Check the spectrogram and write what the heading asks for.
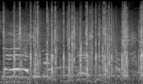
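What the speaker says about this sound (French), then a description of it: "Je voudrais que vous vous applaudissiez vous-même d'abord." A crowd of protesters at a street march claps together, loud and close, with voices and chatter running through the sound.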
